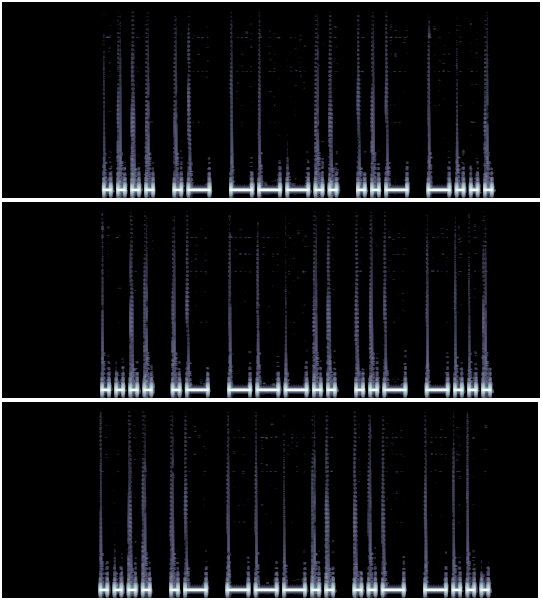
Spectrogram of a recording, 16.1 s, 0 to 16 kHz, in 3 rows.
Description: Morse code, heard as a keyed tone, about 17 wpm, 700 Hz. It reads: HA8UB HA8UB HA8UB
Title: DXCC-100 Call Signs - 5 Characters - Repeated 3x - 17wpm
